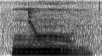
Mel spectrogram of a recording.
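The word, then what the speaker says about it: نون: Noon. Noon has the pronunciation of noon and it has the sound of like the alphabet N.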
